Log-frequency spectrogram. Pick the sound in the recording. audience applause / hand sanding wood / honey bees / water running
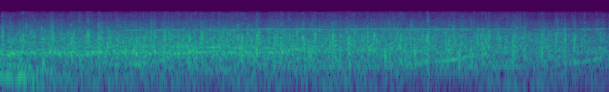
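audience applause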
